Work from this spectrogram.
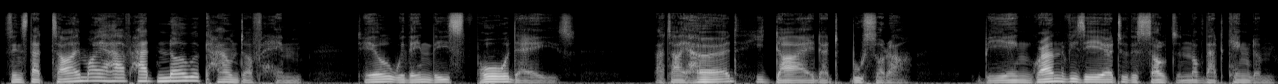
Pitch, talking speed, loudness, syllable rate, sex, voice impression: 105 Hz, 145 wpm, -21 LUFS, 3.7 syllables/s, male, very masculine, very middle-aged, very thick, slightly tensed, very powerful, dark, slightly soft, muffled, fluent, raspy, very cool, intellectual, sincere, very calm, very mature, friendly, reassuring, very unique, elegant, wild, sweet, lively, kind, slightly modest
